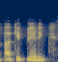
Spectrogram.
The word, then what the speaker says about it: pachypleurite: C'est de la pachypleurite. – Pachypleurite ou pachypleurite, je ne connais pas forcément la prononciation. C'est quoi? On fait comme on veut? – Oui, c'est un peu comme pachyderme.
